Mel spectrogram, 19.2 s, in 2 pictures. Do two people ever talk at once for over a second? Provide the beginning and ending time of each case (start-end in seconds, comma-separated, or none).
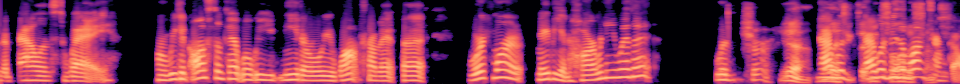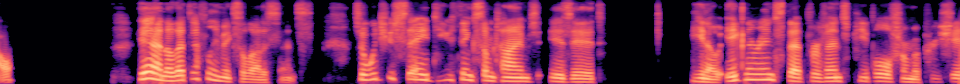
8.2-9.5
